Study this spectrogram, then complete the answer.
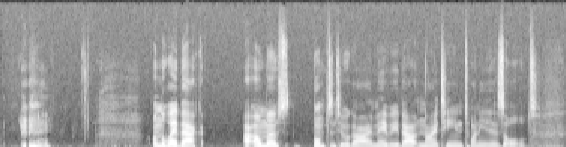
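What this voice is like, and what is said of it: Put-on British accent. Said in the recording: “I'm gonna read this in a British accent.”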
